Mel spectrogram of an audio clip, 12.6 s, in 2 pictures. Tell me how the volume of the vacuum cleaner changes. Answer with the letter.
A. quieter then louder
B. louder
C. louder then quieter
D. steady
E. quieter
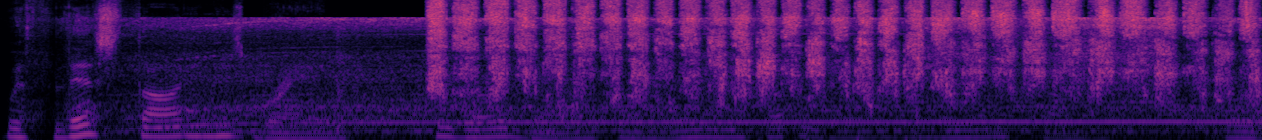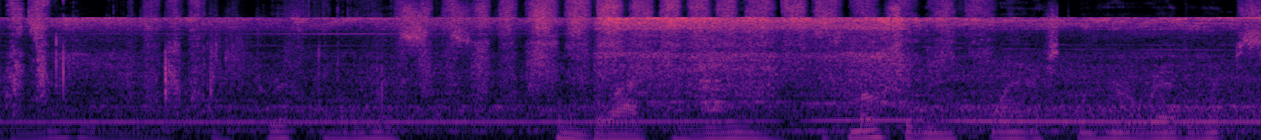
B.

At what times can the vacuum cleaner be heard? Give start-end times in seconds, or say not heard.
0.1-12.5.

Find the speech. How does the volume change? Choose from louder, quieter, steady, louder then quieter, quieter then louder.
quieter then louder.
